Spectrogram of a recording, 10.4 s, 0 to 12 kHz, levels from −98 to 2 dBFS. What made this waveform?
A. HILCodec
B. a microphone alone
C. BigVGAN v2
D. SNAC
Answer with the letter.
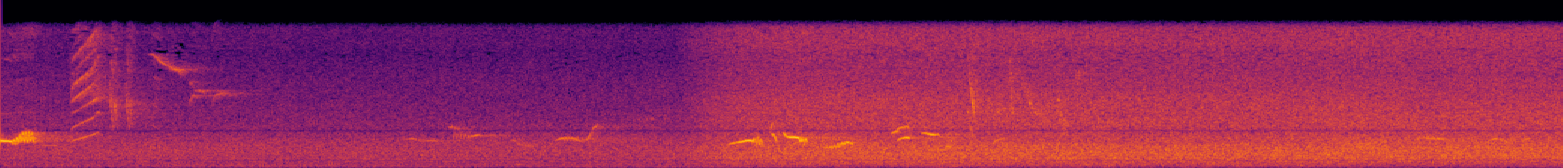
B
